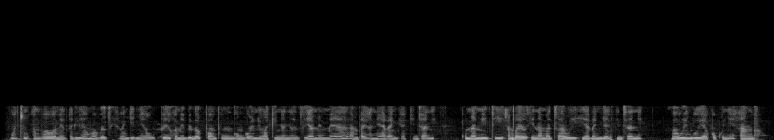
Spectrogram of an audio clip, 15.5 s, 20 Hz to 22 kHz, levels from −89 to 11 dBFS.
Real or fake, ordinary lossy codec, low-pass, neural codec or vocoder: fake; MP3, 48 kbps; 5.4 kHz; codec, 24 kHz, 3.1 kbps, DualCodec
